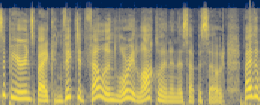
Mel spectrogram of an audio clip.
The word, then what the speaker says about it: Loughlin: By the way, I know a lot of people say Lori Loughlin, but on her IMDb page in the trivia section, it says that it is pronounced Loughlin.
